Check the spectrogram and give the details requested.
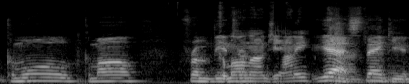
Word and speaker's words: Nanjiani: Kamal, how do you pronounce the guy's name from Eternal? Kamal from the Kamal Eternal. Nanjiani? Yes, thank you, Nanjiani.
